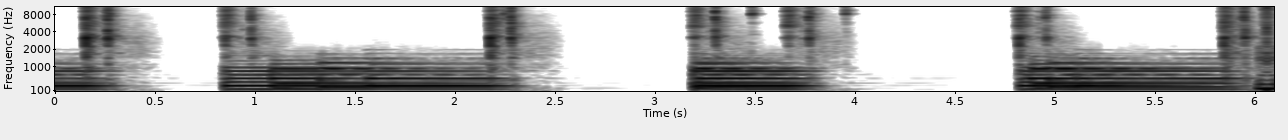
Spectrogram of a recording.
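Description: FL Studio's Strum effect played on a synth chord, four strummed chord hits in a steady rhythm, each with a bright attack, a sustained harmonic body and a clean cutoff into silence, with no talking.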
